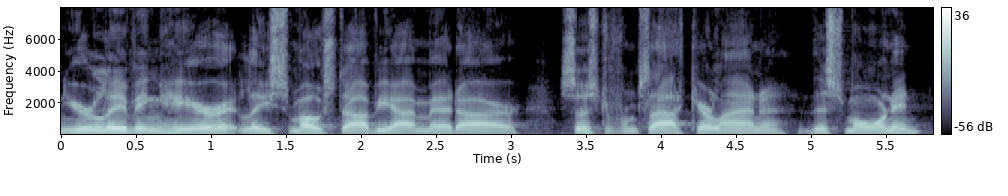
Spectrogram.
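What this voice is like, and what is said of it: Southern US accent. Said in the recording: “How many can tell I didn't grow up probably in Ohio ... Anybody tell by my accent? ... I grew up in Central Alabama”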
